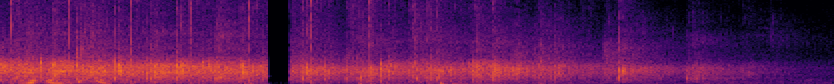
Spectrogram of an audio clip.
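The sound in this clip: An audience applauds during a sermon with steady, dense clapping that cuts out for a moment, then resumes and gradually fades toward the end.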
